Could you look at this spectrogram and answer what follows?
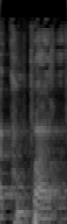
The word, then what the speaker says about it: Cowper: Und dieser John Newton, dieser harte Knochen, wurde dann der beste Freund von diesem hochsensiblen Dichter, William Cowper, oder Cooper spricht man es aus,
